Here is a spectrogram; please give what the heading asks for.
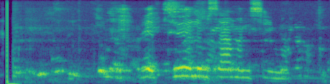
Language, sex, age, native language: Icelandic, female, 8, Icelandic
